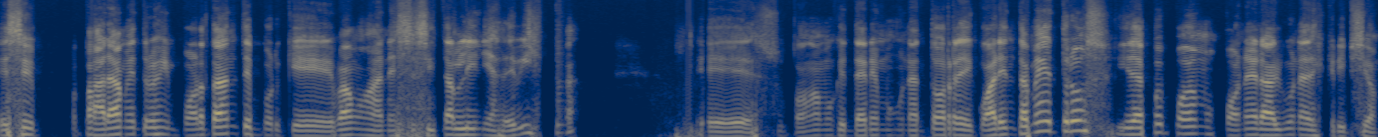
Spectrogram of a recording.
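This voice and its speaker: A man speaks in a normal speaking voice at medium pitch, with ordinary pitch variation and a moderate pace. The sound is dry with no echo, and the background is quiet. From Argentina. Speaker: network engineer; instructor presenting software. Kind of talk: technical tutorial. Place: home room. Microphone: headset.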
